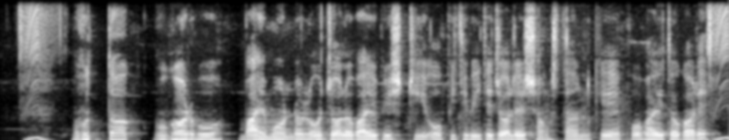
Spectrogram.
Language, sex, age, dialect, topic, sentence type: Bengali, male, 25-30, Standard Colloquial, agriculture, statement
